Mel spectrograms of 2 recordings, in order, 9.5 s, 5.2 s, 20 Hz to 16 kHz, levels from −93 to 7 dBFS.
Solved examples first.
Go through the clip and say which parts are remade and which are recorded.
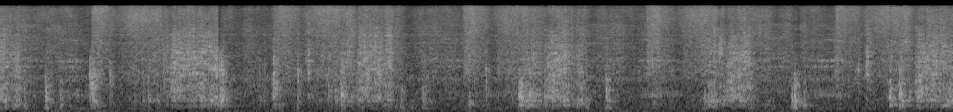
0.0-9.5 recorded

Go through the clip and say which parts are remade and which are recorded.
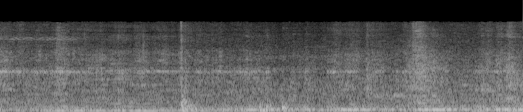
0.0-0.9 recorded; 0.9-1.8 remade; 1.8-5.2 recorded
